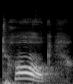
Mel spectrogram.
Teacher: So it's not talk, but it has to be pronounced like talk without the L sound. So don't pronounce the L sound.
